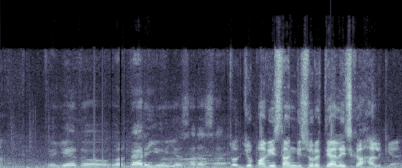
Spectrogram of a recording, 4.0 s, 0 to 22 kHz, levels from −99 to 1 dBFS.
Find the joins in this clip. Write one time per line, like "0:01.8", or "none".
none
